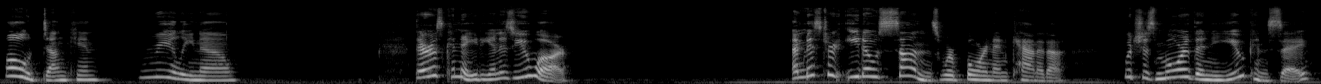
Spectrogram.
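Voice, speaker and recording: Woman as a brisk, kindly storybook aunt. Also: on the high side, sing-song. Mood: calm chiding. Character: calm, sensible middle-aged aunt, kindly but brisk, gently teasing.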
